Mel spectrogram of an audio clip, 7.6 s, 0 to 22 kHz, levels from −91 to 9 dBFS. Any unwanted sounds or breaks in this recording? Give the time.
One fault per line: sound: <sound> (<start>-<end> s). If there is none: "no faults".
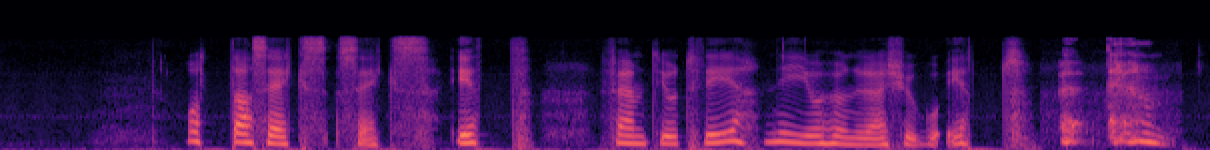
sound: throat clearing (6.6-7.4 s)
